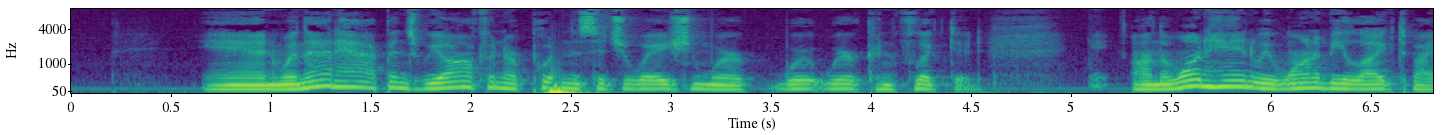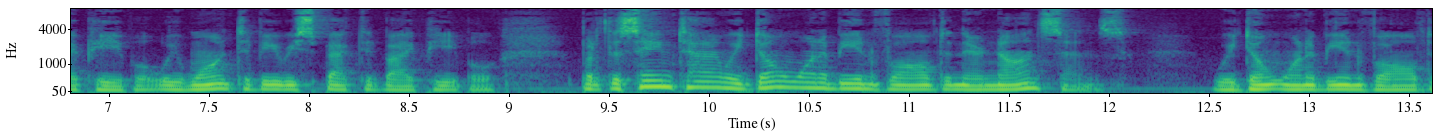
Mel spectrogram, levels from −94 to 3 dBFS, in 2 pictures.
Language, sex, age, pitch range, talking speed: English, male, 40-59, 105-125 Hz, 230 wpm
